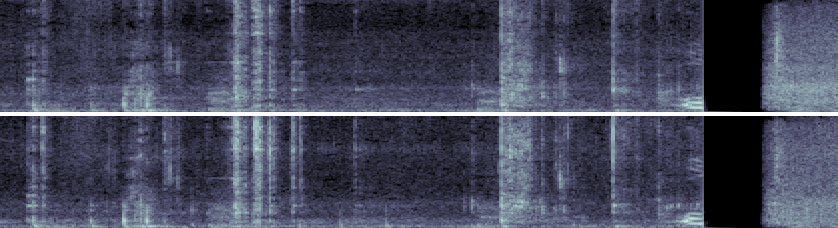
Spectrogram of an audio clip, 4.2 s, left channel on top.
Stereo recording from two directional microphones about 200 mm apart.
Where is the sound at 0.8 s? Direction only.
25° right (ahead or behind).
